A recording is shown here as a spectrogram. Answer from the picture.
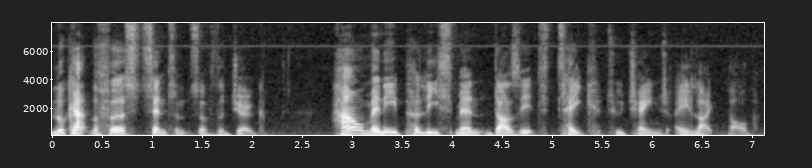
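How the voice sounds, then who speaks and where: A fairly slow pace with big swings in loudness. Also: man. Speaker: English teacher. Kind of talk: language lesson narration. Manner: clear.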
